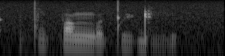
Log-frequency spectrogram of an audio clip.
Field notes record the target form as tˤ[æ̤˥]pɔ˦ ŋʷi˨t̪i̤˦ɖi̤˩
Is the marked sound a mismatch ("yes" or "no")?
yes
